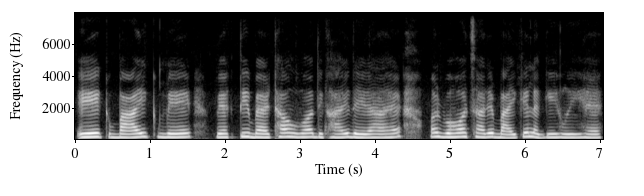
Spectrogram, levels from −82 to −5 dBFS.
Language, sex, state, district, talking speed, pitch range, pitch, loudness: Hindi, female, Jharkhand, Ranchi, 145 wpm, 210-235 Hz, 220 Hz, -15 LUFS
